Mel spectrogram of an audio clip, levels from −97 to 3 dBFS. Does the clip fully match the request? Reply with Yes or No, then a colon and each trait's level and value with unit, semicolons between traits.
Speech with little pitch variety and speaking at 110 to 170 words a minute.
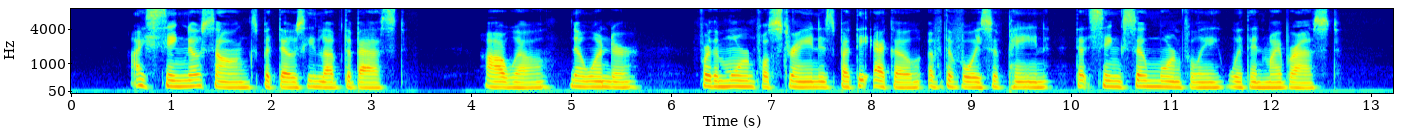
Yes: narrow, 2.2 semitones; average, 155 wpm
